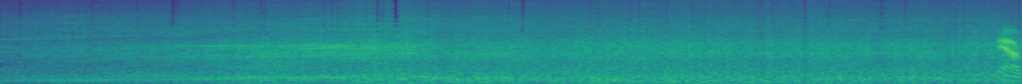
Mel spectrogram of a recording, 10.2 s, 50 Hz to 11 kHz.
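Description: Kawasaki Ninja 500 motorcycle riding on a highway at just under 40, a steady engine drone with rising pitch as it rolls on, wrapped in loud continuous wind rush throughout.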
